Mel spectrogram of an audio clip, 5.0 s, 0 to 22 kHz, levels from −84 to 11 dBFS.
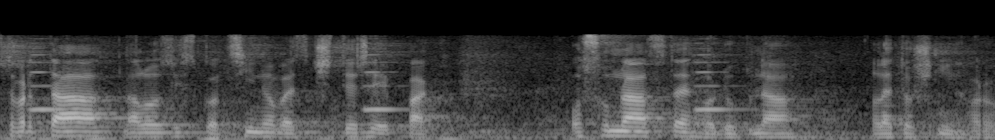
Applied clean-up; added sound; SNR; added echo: none; Bowed string instrument; 13 dB; none.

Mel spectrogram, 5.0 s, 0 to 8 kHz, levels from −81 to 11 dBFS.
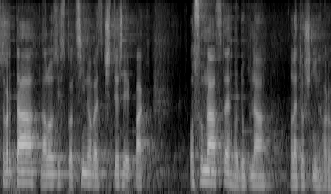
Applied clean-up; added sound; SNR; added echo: neural separator model SepFormer DNS4.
